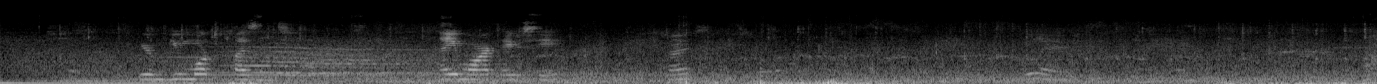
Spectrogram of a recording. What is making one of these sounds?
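Wind rushes steadily past a figure gliding through the air.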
